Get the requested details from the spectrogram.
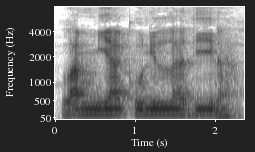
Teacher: mim sukun ketemu ya tidak boleh dengung ya mim sukun hanya boleh dengung kalau ketemu mim atau ketemu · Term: Idhar syafawi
